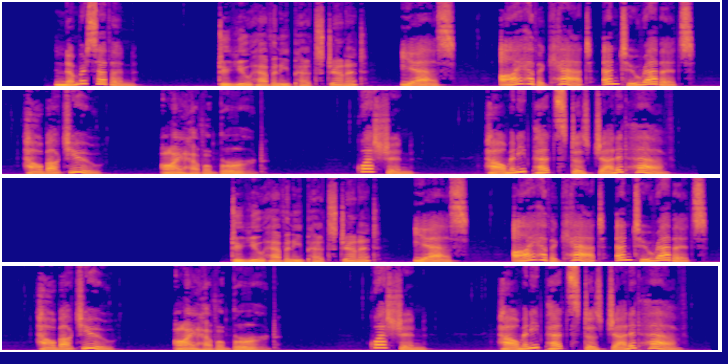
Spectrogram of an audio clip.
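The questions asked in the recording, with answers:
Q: How many pets does Janet have?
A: Three.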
